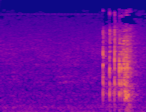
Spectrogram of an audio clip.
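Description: A ketchup bottle squirts with a sputter.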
